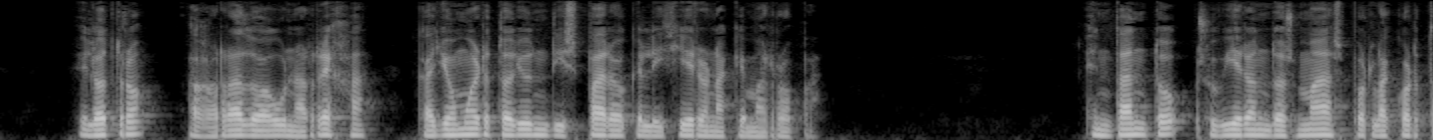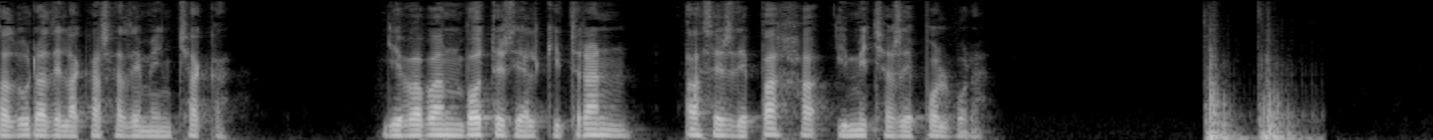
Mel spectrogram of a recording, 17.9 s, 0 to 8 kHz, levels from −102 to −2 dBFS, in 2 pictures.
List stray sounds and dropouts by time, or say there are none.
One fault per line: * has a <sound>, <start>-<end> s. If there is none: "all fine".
* has a thud, 16.5-17.3 s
